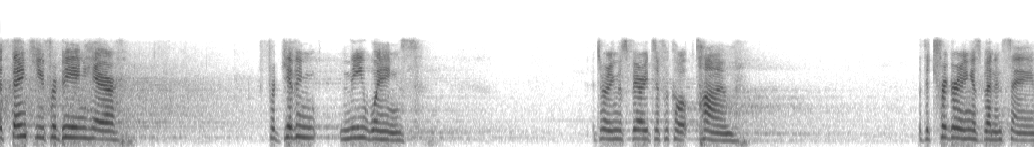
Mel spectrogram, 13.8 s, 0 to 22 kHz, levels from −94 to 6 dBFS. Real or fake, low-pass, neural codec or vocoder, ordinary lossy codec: real; 7.2 kHz; none; Opus, 24 kbps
